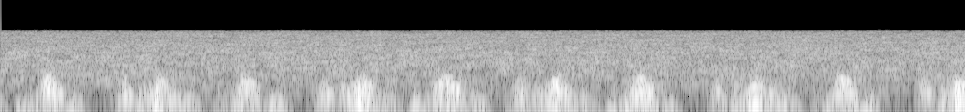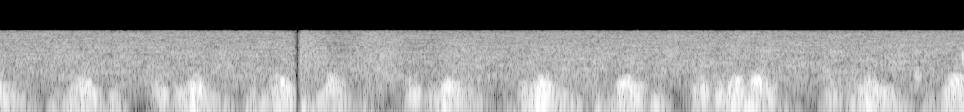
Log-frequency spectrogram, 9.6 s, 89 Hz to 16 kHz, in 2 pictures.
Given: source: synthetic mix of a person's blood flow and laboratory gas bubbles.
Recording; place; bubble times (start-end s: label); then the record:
Doppler ultrasound of blood flow; precordium
9.39-9.44 s: bubbles
9.62-9.65 s: bubbles
From the record:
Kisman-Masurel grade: 211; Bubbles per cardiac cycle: several, 3 to 8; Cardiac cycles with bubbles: 1 to 10%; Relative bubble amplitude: barely perceptible (0.100 to 0.250); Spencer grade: 1 (occasional bubble signal discernible with the cardiac motion signal, with majority of cardiac periods free of bubbles); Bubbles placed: anywhere in the cardiac cycle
